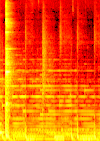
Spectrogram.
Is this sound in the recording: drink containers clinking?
yes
